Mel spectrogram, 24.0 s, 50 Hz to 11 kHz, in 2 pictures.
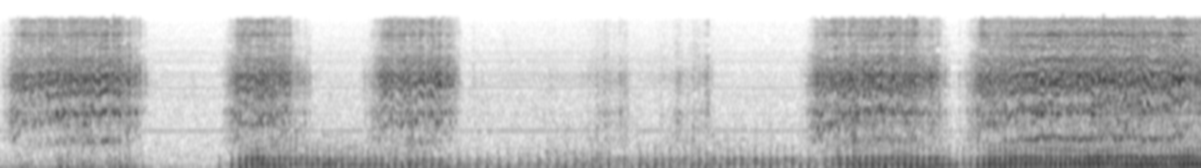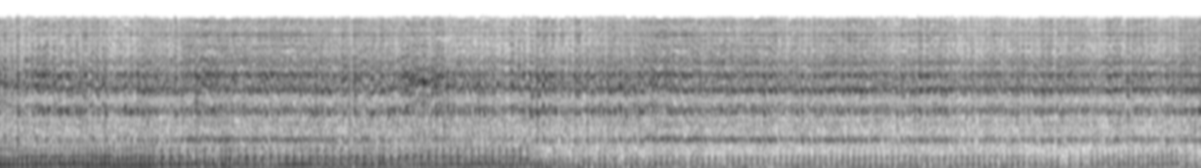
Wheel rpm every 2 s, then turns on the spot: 80, 40, 50, 20, 80, 140, 170, 160, 160, 160, 160, 160.
4-8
